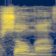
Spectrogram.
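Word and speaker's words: σῶμα: All right, the next word, soma. Notice the stress is on the omega.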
